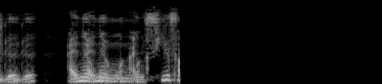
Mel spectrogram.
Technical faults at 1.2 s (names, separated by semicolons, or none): doubled audio track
